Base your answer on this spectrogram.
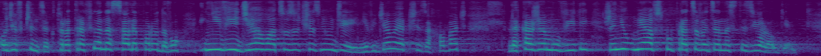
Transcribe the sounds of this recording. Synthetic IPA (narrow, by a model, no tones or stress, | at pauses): ɔd͡ʑɛft͡ʂɘnt̪sɛkt̪uɾat̪ɾafʲiwanasalɛpɔɾɔd̪ɔvɔ̃w̃iɲɛvʲjed͡ʑawat̪sɔt̪ɔɕɛzɲɔ̃w̃d͡ʑejɛɲɛvʲjed͡ʑawajakɕɛzaxɔvat͡ɕ | lɛkaʐɛmuvʲilʲiʐ̥ɛɲɛumʲjawafspuwpɾat̪sɔvad͡ʑʲzanɛst̪ɛzʲjɔlɔɡʲjɛ̰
